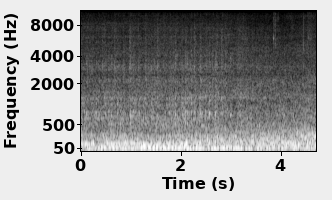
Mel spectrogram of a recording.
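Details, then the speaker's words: Supermarket AC compressor converted to run off transducers and CPC control, only one bottle of refrigerant charged: steady low drone, then pumps down and cuts out early; short cycling on low refrigerant charge. "Boom, it pumped it down because there's not enough gas and it turned that compressor off."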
